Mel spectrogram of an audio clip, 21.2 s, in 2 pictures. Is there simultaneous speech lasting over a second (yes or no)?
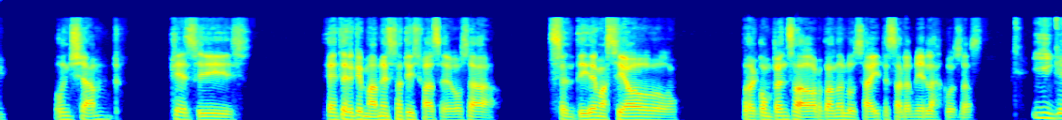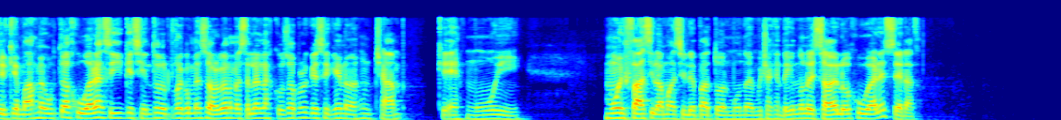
no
